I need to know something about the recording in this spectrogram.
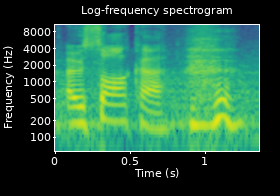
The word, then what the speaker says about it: Osaka: osaka with my mum my friends pronounce it osaka has anyone here actually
